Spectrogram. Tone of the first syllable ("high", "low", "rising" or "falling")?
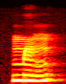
rising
